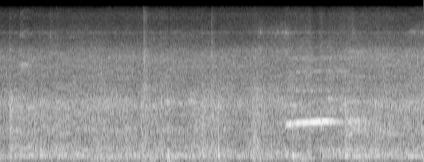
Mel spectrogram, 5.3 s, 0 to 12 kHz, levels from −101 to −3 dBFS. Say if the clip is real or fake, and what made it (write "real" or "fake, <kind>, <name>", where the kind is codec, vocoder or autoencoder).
fake, codec, SNAC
